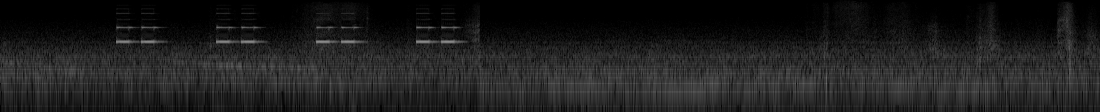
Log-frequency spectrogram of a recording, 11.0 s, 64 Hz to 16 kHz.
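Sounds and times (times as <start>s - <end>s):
electronic timer alarm double beeps: 1.2s - 4.7s.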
